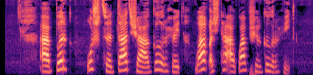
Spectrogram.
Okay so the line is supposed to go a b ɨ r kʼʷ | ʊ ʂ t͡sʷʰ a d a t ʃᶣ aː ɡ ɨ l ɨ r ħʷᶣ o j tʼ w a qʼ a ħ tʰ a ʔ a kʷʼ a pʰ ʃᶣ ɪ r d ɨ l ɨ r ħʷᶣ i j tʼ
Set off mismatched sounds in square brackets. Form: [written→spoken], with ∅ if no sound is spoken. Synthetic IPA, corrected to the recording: a b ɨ r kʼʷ | ʊ ʂ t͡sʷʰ a d a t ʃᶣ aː ɡ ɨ l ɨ r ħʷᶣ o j tʼ w a qʼ a [ħ→ʃ] tʰ a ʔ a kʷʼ a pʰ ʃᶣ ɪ r [d→ɡ] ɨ l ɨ r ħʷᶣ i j tʼ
